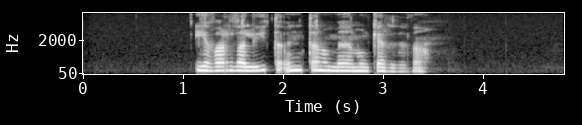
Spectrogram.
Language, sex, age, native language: Icelandic, female, 20-29, Icelandic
